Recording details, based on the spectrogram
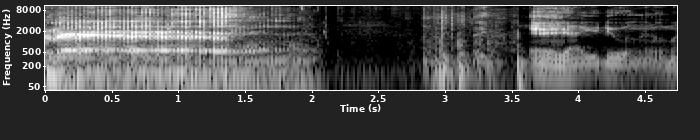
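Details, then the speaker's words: Woman burping while in the bath: one long, loud, deep burp lasting about two seconds, then a pause and shorter voiced sounds. "yes I'm in the bath washing my ass burping"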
